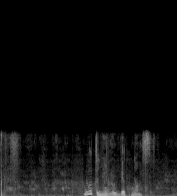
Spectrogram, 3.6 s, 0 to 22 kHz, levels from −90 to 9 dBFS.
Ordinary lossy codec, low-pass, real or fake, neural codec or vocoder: none; 7.2 kHz; fake; codec, 24 kHz, 1.5 kbps, HILCodec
